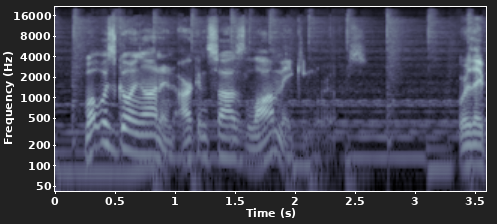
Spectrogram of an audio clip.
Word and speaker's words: Arkansas: officially declared that the state's name must be pronounced Arkansas. Not Arkansas, not Arkansas, just one single state approved way.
